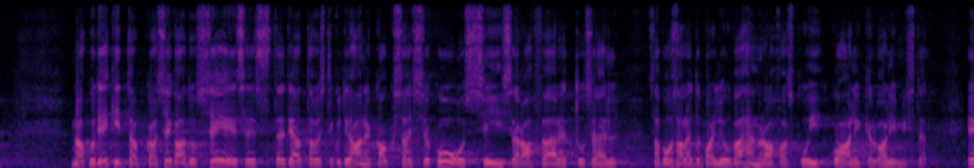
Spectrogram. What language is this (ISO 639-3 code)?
est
